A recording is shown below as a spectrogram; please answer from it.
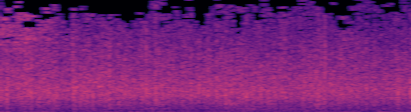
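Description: Steady rain falling on the plastic cover of a polytunnel, heard from inside as an even hiss.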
